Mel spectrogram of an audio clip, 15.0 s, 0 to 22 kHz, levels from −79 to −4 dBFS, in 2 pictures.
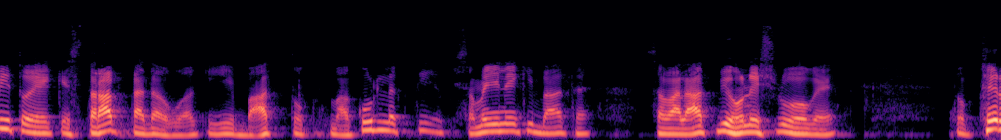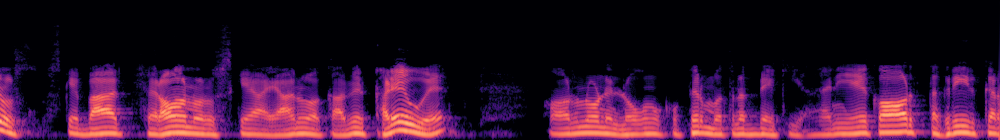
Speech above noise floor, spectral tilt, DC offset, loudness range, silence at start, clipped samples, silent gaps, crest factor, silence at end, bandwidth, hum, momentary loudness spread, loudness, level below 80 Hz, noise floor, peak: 36 dB; -9 dB/octave; under 0.1%; 4 LU; 0 s; under 0.1%; 7.08-7.12 s; 18 dB; 0 s; 5.8 kHz; none; 13 LU; -23 LUFS; -66 dBFS; -58 dBFS; -6 dBFS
